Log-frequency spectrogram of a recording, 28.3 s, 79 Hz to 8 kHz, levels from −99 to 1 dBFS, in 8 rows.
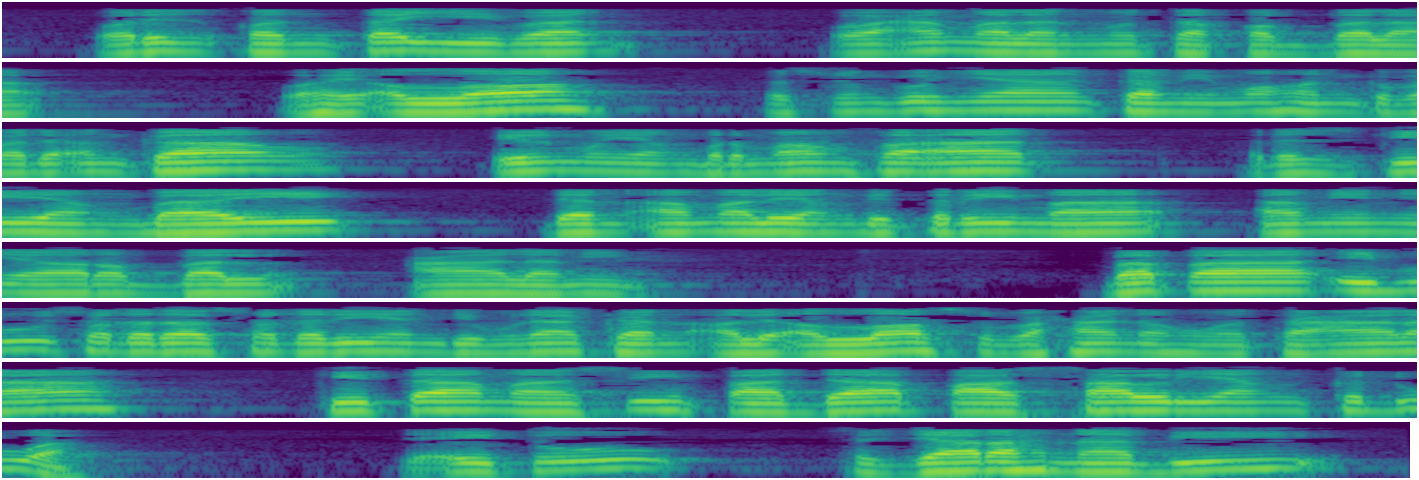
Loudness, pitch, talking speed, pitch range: -22 LUFS, 140 Hz, 100 wpm, 130-150 Hz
